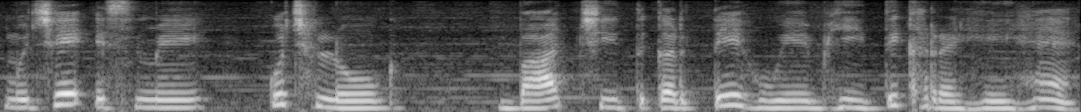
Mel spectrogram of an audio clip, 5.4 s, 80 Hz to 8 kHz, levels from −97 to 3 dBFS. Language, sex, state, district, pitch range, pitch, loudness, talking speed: Hindi, female, Madhya Pradesh, Katni, 190-215 Hz, 200 Hz, -18 LUFS, 120 wpm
